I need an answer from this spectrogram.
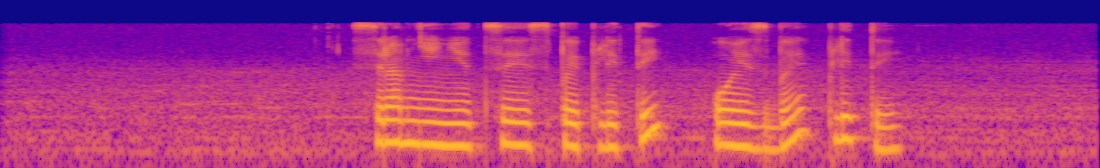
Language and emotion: Russian, neutral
